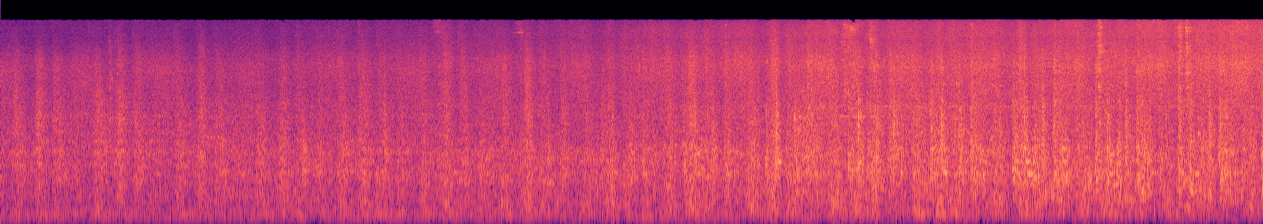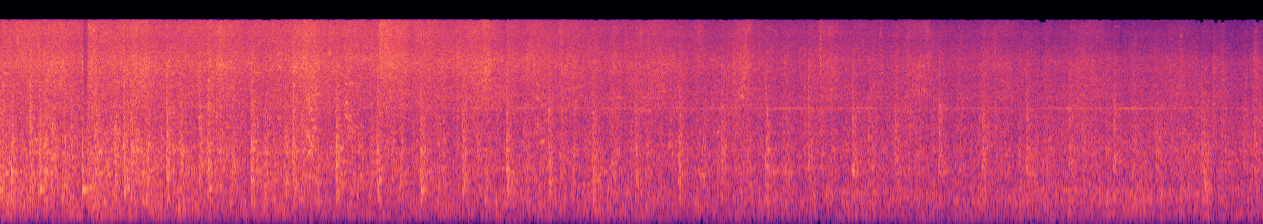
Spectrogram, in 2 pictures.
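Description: Steam-hauled train passing by, its wheels clattering over the rail joints in a run of rapid clicks. The sound grows to its loudest about halfway through, then fades.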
